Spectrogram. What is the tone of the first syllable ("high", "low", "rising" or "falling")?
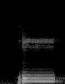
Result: high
